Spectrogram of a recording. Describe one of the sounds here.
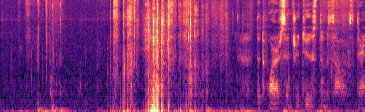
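Long fingernails tap and scratch on paper pages.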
